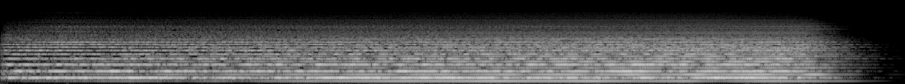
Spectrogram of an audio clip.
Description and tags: Spook Orchestra D#3
Spook Orchestra [Instrument]
Orchestra, Spook, Instrument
